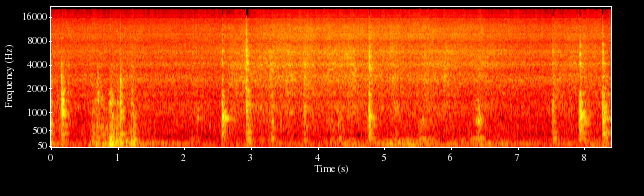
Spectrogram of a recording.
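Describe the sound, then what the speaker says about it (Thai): Pork stir-fried in a pan over medium-low heat for a Thai pork, egg and mayom leaf dish, with a steady soft sizzle and scattered scrapes and clinks of the spatula, close and moderately loud, with no talking. "ผัดให้หมูสุกสักแป๊บหนึ่ง"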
